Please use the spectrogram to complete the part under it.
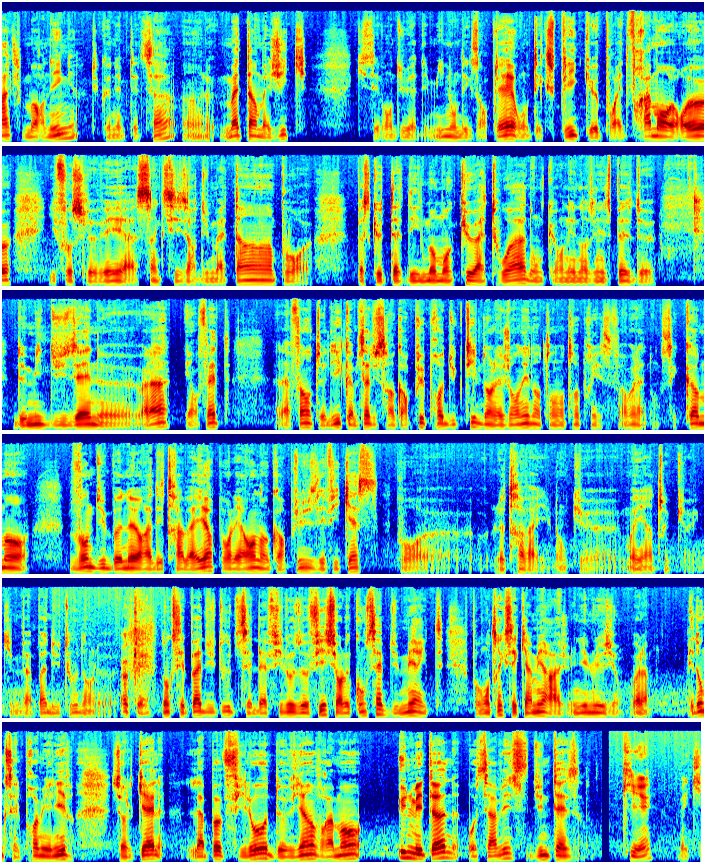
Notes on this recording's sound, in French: Enregistré dans son petit jardin de Montmorency, la ville où a résidé Jean-Jacques Rousseau.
